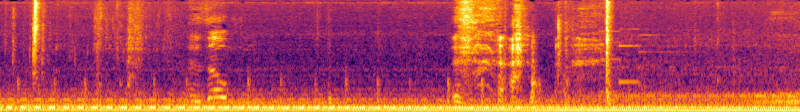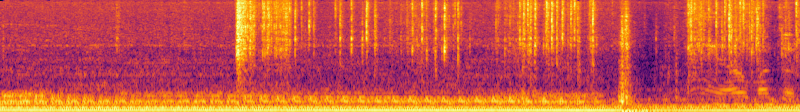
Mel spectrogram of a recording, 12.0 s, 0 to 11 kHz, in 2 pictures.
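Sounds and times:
car engine idling: 0:00.0 - 0:12.0
car door opening: 0:10.5 - 0:11.0.

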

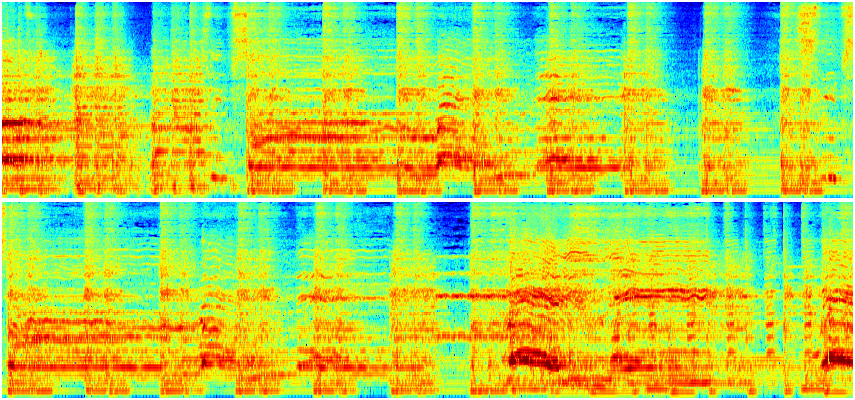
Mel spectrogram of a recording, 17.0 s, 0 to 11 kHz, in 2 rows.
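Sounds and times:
person singing: 0:00.0 - 0:00.8, 0:01.5 - 0:06.6, 0:08.0 - 0:12.8, 0:13.5 - 0:17.0
crowd singing along: 0:00.0 - 0:06.9, 0:08.0 - 0:17.0
live rock band playing: 0:00.0 - 0:17.0
brass section: 0:12.6 - 0:17.0.

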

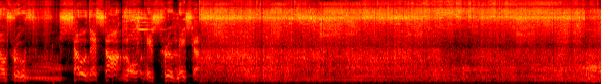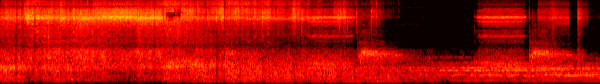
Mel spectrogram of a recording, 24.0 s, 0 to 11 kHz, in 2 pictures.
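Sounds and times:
magic spell rushing hiss: 0:03.7 - 0:19.1.

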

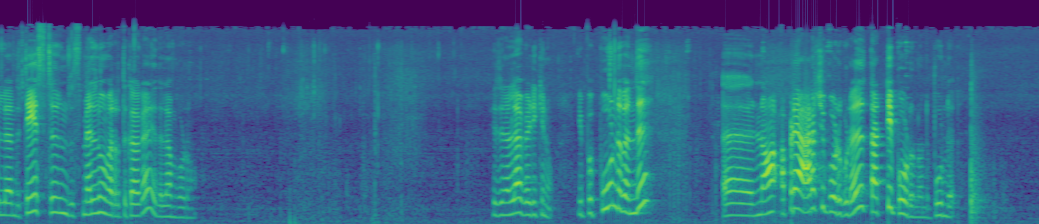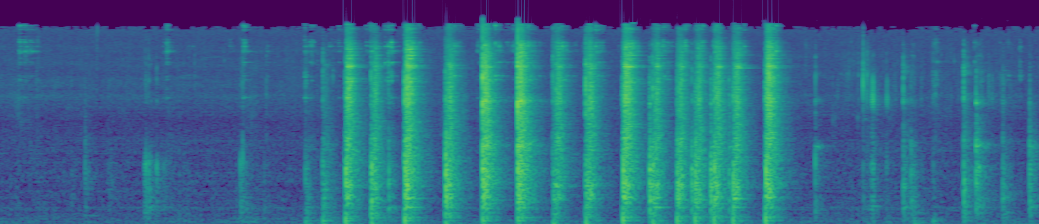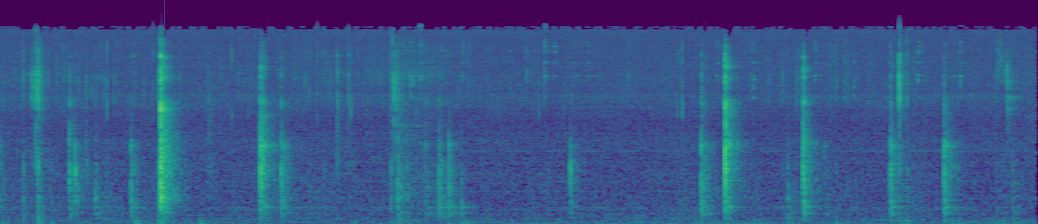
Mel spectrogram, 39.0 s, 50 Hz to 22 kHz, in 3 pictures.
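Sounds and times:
garlic being pounded: 0:16.9 - 0:23.0.

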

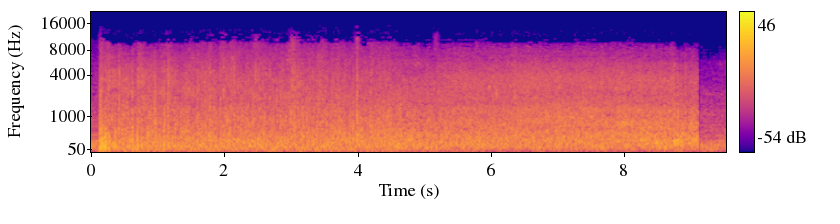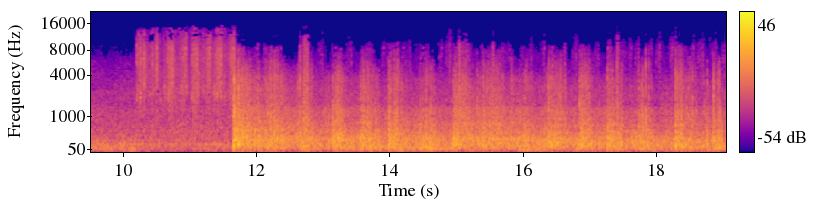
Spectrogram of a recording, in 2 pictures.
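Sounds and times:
loud blast: 0:00.0 - 0:06.8
sharp explosive cracks: 0:00.0 - 0:06.8, 0:10.5 - 0:19.0
low rumble of collapsing buildings: 0:00.0 - 0:19.0
cracking bangs: 0:00.1 - 0:05.7, 0:10.5 - 0:19.0.

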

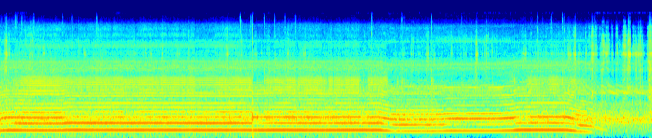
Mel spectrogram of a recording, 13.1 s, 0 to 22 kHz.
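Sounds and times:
model plane motor whine: 0:00.0 - 0:13.0.

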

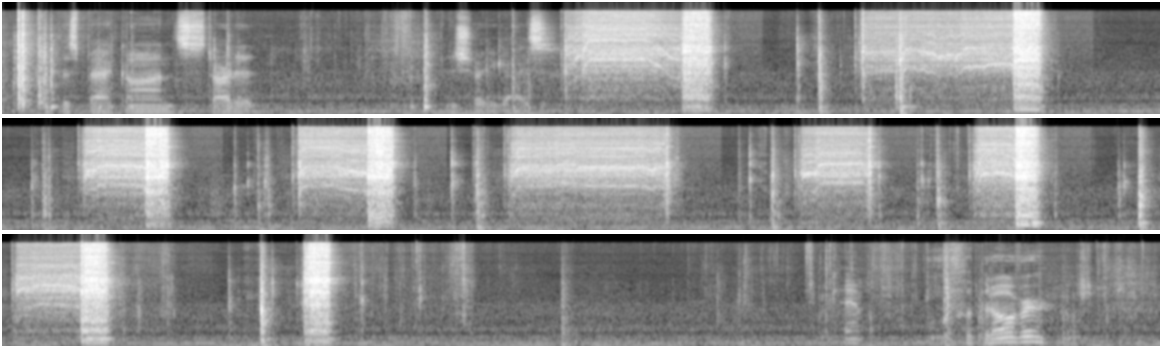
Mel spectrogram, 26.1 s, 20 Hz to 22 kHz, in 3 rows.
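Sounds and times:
cordless drill motor whining: 0:04.2 - 0:05.5, 0:06.4 - 0:07.9, 0:09.2 - 0:10.0, 0:10.8 - 0:11.8, 0:12.4 - 0:13.8, 0:14.6 - 0:16.6, 0:17.4 - 0:18.3.

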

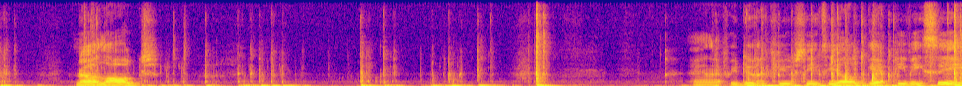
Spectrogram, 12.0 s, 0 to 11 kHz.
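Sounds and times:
typing on computer keyboard: 0:00.0 - 0:00.3, 0:02.0 - 0:07.0, 0:08.9 - 0:12.0.

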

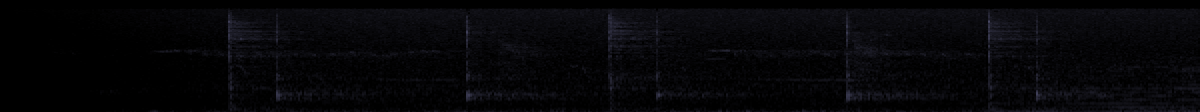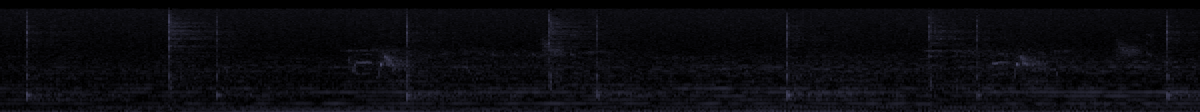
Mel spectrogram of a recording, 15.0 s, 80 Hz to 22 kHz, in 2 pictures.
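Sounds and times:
sharp clicks: 0:05.2 - 0:06.8.

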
